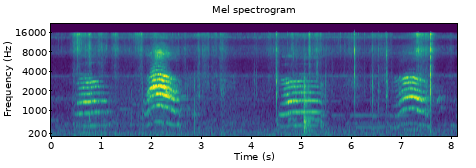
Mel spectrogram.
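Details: Four drawn-out meows from a charcoal F1 cat, spaced roughly every two seconds. The second is loudest and rises then falls in pitch; the others are steadier and bright. Light clicks come in between.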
